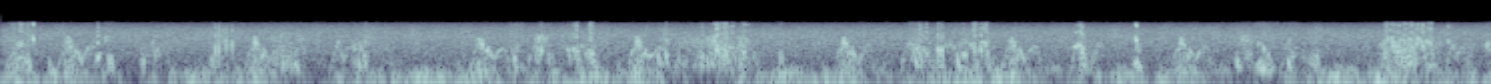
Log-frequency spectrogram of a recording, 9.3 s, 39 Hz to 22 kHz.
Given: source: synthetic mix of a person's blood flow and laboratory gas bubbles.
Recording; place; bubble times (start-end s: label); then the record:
Doppler ultrasound of blood flow; precordium
0.00-0.24 s: bubbles
0.57-0.74 s: bubbles
0.85-0.94 s: bubbles
1.29-1.47 s: bubbles
1.68-1.93 s: bubbles
2.17-2.33 s: bubbles
3.16-3.26 s: bubbles
3.32-3.47 s: bubbles
3.51-3.76 s: bubbles
4.08-4.75 s: bubbles
4.85-4.91 s: bubbles
5.66-6.23 s: bubbles
6.67-6.89 s: bubbles
7.04-7.16 s: bubbles
7.69-8.09 s: bubbles
8.15-8.25 s: bubbles
8.59-9.11 s: bubbles
9.25-9.33 s: bubbles
From the record:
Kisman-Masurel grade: 243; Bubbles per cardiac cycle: several, 3 to 8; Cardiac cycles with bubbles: 100%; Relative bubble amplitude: loud (0.450 to 0.775); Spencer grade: 3 (all of the cardiac periods contain showers or single bubble signals, but not dominating or overriding the cardiac motion signals); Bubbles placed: only in the low amplitude regions of the cardiac cycle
